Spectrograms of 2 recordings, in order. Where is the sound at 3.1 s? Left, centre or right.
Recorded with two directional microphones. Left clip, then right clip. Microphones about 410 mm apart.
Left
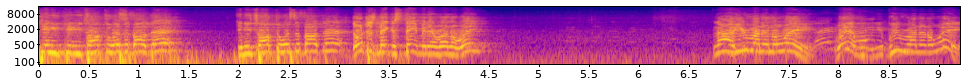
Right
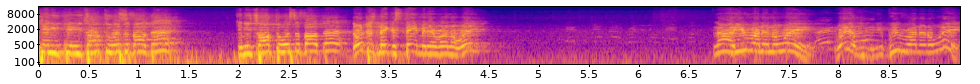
Centre.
